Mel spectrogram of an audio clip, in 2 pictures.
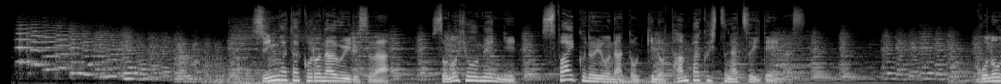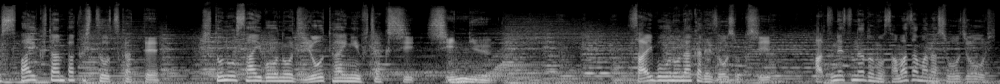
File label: japanese medical narration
